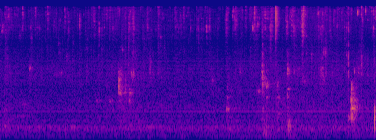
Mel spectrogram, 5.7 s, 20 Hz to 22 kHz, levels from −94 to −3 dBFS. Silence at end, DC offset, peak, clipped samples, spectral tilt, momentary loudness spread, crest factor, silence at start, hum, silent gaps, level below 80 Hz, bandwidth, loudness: 0 s; under 0.1%; -18 dBFS; under 0.1%; -0.5 dB/octave; 15 LU; 32 dB; 0 s; none; none; under -90 dBFS; 19 kHz; -49 LUFS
